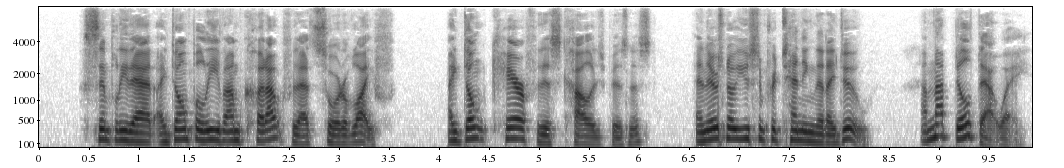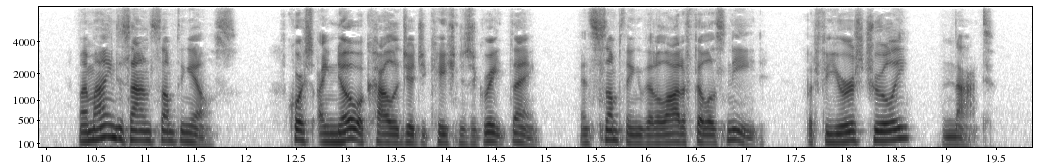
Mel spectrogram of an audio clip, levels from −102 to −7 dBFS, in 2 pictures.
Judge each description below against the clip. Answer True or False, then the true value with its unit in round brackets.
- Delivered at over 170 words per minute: True (185 wpm)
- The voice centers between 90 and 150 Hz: True (140 Hz)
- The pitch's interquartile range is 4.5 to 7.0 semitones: True (5.3 semitones)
